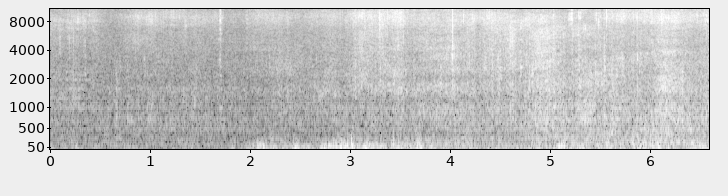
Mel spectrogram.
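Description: Wind buffeting the microphone, getting louder about two seconds in, with the scraping hiss of skis carving across groomed snow as the skier comes closer.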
